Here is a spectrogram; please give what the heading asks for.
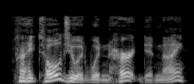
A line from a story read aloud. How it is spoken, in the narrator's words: I chuckled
